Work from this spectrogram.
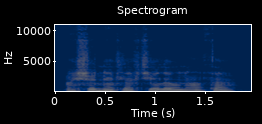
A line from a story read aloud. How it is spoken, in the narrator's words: he murmured against his lips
